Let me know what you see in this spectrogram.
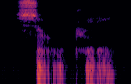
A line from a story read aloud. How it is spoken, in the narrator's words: he mumbles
